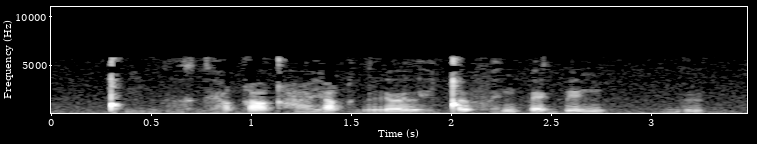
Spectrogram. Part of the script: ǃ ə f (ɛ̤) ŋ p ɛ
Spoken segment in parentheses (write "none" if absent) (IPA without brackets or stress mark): ɛ̤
